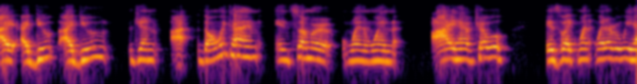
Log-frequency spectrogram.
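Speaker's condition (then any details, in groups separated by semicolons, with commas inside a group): Cerebral palsy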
